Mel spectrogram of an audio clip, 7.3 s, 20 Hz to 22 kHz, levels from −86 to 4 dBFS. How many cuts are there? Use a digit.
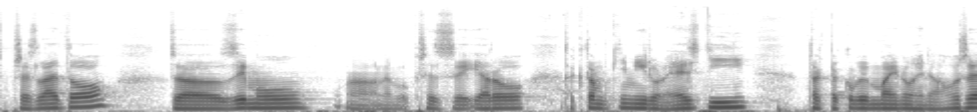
3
